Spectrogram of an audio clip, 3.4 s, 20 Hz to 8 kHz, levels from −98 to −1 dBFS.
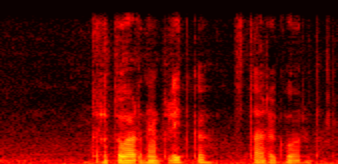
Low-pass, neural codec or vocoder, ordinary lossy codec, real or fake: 7.2 kHz; codec, 16 kHz in and 24 kHz out, 1.1 kbps, FireRedTTS-2 codec; none; fake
